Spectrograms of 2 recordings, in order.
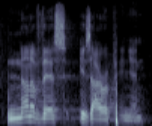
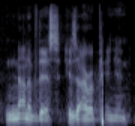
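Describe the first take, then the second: First: Said in the usual way. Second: "none" hit firmly, the phrase lower and deliberate; emphatic repeat. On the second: Shown as a demonstration. Witness repeats it with weight to the committee. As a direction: land hard on "none", as if settling the matter. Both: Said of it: "I emphasize".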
